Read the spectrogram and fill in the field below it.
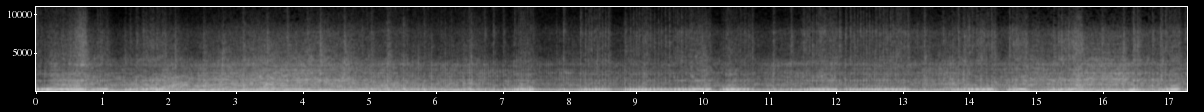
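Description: A KTM 250xc dirt bike ridden along wet, muddy, leaf-strewn singletrack over roots, its two-stroke engine buzzing loud and near, rising and falling with the throttle, with occasional clatter from the terrain.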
